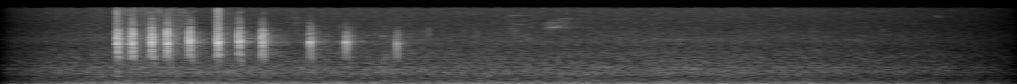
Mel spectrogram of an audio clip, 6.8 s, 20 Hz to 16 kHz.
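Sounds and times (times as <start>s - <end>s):
constant low traffic-like rumble in Taiwan: 0.0s - 6.7s
pale thrush sharp clicking calls in Taiwan: 0.7s - 3.2s.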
